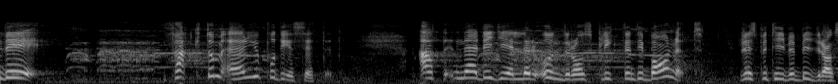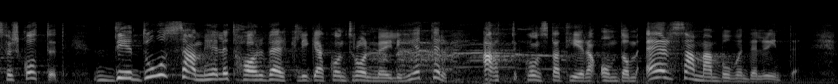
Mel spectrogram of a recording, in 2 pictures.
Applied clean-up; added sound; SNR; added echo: none; Chicken, rooster; 15 dB; none.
